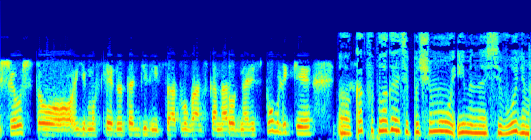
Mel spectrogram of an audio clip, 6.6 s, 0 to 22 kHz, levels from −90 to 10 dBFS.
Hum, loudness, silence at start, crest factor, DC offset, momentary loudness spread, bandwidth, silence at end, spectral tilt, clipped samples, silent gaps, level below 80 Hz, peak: none; -16 LUFS; 0 s; 14 dB; under 0.1%; 7 LU; 8.8 kHz; 0 s; -5.5 dB/octave; under 0.1%; none; -48 dBFS; -2 dBFS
